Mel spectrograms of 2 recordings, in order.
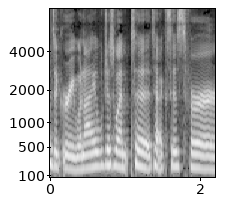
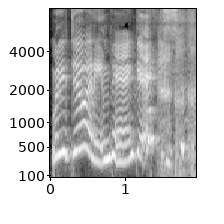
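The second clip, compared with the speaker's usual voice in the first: very high-pitched, familiar-sounding tone; 9 semitones higher than usual. Retelling how her sister always asks things, imitating her sister's tone. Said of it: "always the same tone of voice".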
